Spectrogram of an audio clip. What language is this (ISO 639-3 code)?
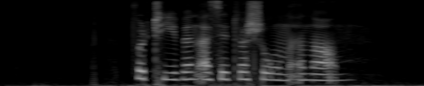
nor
